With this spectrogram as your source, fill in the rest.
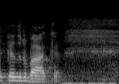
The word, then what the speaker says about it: Pedro Vaca: E nosso gabinete está em contato direto com o grupo do Pedro Baca, com assessores do Pedro Vaca, mas pronuncia Pedro Baca.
